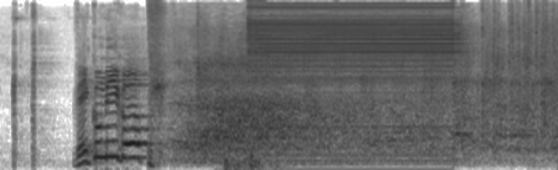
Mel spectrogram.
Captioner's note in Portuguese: campainha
